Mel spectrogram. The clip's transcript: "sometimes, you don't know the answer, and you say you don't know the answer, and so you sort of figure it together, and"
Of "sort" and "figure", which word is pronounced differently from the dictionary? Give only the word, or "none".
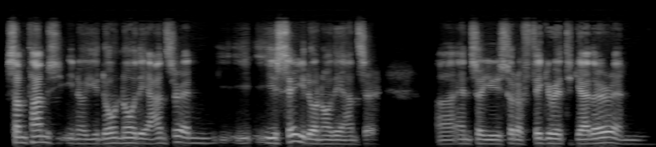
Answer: none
